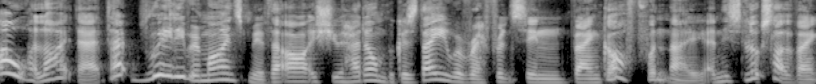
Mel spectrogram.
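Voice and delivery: high-pitched, swooping voice, carefully reproduced. Recalling exhibition visits with their mum, the speaker imitates their mum's voice. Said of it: "Is that her voice?".

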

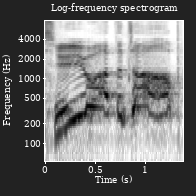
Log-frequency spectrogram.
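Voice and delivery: very high, cheerful call. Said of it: "Zerd ... goes".

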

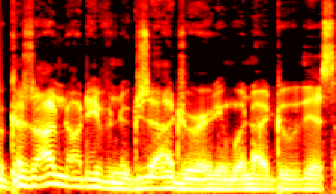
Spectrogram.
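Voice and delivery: super-deep, very low voice. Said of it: "how fucking deep is [name]'s voice in his own head".

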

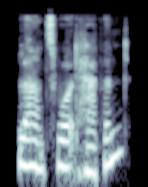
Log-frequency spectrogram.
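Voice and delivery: ordinary delivery

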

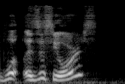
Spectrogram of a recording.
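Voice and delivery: ordinary delivery

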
